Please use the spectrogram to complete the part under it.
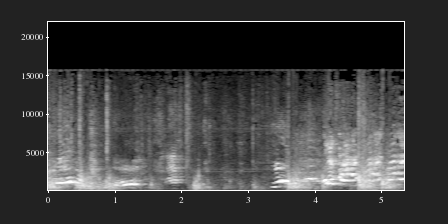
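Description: A crowd shouts and cheers in a large hall.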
